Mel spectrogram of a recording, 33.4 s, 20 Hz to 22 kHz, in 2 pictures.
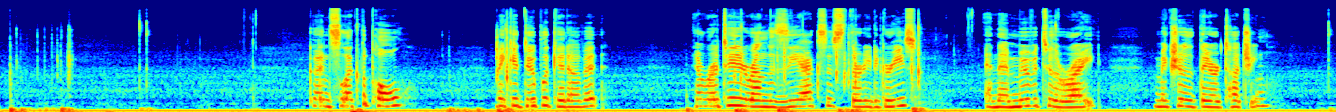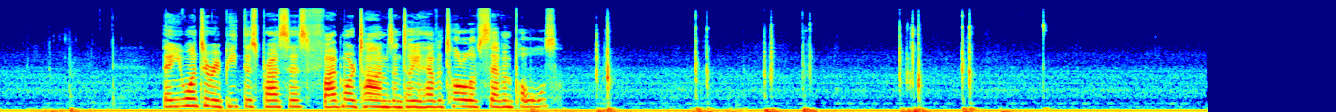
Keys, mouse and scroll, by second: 1.7 click, 4.3 l, 6.2 shift+d, 9.1-10.6 typing, 13.1-16.7 drag, 24.1 shift+d, 26.2-26.7 typing, 27.9 KP_3, 28.1 KP_0, 29.7-31.9 drag, 32.0-33.4 typing, 32.1 click, 32.6 click, 32.8 click, 33.0 click, 33.2 click.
